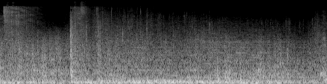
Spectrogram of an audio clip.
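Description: A Confringo explosive spell blast in the video game Hogwarts Legacy sets off a dense, loud, rumbling roar with a sharper boom early on, sustained and close throughout.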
